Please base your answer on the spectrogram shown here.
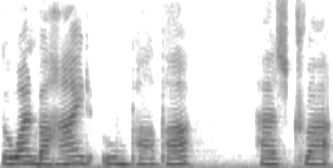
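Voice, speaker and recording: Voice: sits high, monotone, very slow, muffled recording. A child reading a rhyming picture book aloud in a sing-song, rhythmic way, as host of a reading channel. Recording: clear background noise.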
